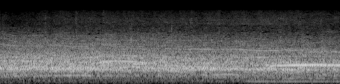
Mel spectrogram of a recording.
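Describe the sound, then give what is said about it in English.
A large outdoor crowd of hockey fans, gathered outside the Lightning's home arena in Tampa to watch on a big screen, roars and cheers on its feet as the final buzzer sounds, a steady, dense wash of noise, loud throughout with whoops rising near the end and no clear single voices. “And when the final buzzer sounded, the whole crowd was on its feet, supplying the roar that the broadcast was missing.”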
